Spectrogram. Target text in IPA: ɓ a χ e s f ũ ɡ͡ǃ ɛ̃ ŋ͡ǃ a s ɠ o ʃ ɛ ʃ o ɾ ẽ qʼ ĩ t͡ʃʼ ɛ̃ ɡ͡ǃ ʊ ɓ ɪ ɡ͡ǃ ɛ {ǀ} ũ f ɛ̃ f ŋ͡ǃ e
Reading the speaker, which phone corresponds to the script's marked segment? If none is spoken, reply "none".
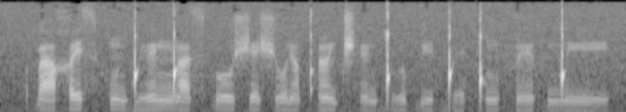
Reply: ǃ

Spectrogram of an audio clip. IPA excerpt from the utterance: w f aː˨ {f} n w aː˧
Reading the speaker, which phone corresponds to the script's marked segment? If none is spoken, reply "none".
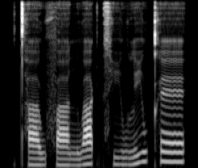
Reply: none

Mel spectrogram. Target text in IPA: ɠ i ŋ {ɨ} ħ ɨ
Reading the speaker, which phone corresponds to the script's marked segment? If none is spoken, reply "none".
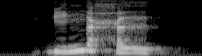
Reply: ɨ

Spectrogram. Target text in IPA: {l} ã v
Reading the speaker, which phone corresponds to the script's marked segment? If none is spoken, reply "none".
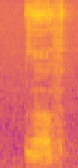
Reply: l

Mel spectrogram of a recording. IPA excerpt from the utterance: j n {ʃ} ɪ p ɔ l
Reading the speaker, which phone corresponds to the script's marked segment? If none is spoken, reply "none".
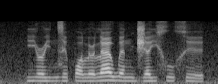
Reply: z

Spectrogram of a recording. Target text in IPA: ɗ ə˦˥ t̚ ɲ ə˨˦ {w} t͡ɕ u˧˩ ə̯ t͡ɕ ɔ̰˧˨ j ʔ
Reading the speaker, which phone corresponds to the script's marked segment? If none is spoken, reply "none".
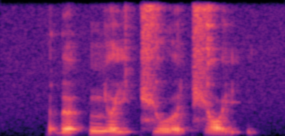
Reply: j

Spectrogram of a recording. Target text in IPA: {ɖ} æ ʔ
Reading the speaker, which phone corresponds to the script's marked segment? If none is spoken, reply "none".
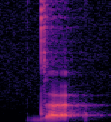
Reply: d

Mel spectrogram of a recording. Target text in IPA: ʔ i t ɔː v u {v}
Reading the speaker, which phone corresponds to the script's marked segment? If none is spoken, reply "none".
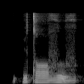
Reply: v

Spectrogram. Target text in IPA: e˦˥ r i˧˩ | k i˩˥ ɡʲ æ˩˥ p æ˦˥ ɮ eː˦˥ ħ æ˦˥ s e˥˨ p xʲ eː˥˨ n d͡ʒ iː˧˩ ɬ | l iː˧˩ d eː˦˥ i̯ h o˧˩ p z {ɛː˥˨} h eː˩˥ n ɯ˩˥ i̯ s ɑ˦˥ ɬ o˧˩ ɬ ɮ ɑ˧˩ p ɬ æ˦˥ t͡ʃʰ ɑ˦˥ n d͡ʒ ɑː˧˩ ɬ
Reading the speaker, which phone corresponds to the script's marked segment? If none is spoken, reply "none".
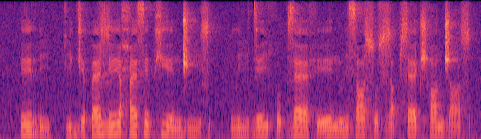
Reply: æː˥˨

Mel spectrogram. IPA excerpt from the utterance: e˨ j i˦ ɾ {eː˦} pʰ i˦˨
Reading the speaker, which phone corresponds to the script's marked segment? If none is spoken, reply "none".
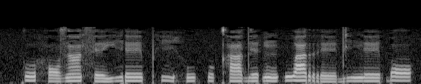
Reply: eː˦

